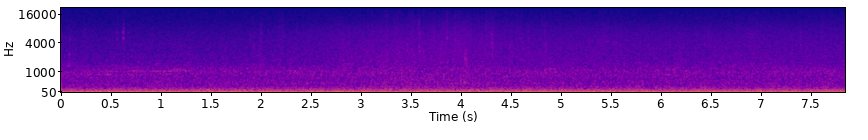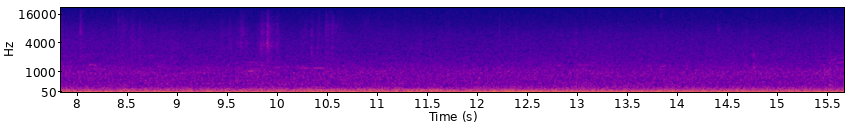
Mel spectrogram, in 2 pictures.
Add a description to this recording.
22:03 Berlin, Tempelhofer Feld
